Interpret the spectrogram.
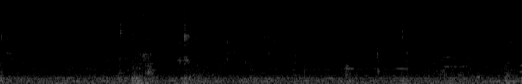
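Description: Faint close-up chewing of a baked, seasoned curly fry, with a few soft crunches and wet mouth sounds.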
